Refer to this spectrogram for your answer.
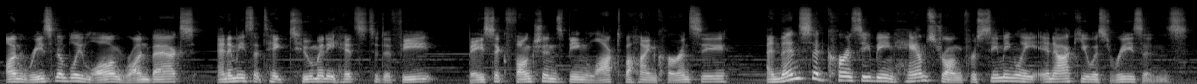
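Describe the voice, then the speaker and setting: A man's voice: mid-range voice, normal speed, soft background music. A man giving a scripted, blunt and exasperated game critique as a video essayist, swearing now and then.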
